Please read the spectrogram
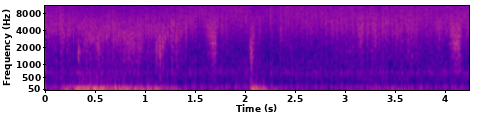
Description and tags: distorted noise
zniekształcony szum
